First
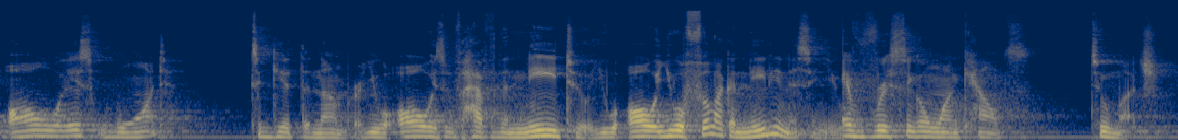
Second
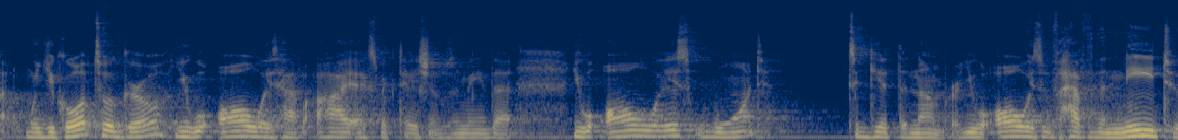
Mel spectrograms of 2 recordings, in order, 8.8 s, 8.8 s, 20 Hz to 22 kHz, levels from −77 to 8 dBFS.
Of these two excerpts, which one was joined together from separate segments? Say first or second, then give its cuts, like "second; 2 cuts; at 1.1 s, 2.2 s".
first; 1 cut; at 6.1 s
